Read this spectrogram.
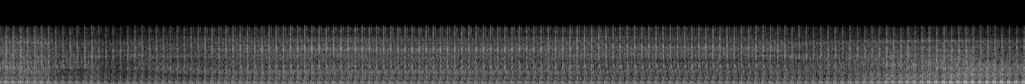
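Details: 1992 Kawasaki Ninja 250 twin idling with a steady, fairly even knock of nearly three per second riding on the exhaust beat; bad rod bearings.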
